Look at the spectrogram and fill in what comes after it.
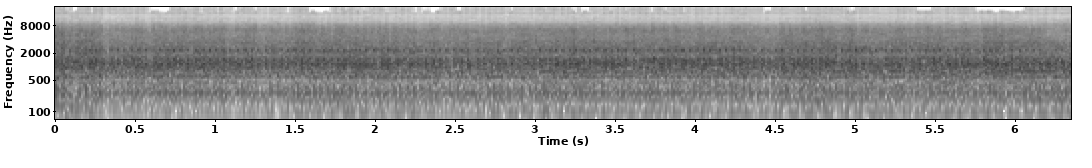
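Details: Small generator that was misfiring, after the spark plug gap (found too close) was opened up: it holds a steady speed with an even, unbroken buzz and no stumbles. Normal running.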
